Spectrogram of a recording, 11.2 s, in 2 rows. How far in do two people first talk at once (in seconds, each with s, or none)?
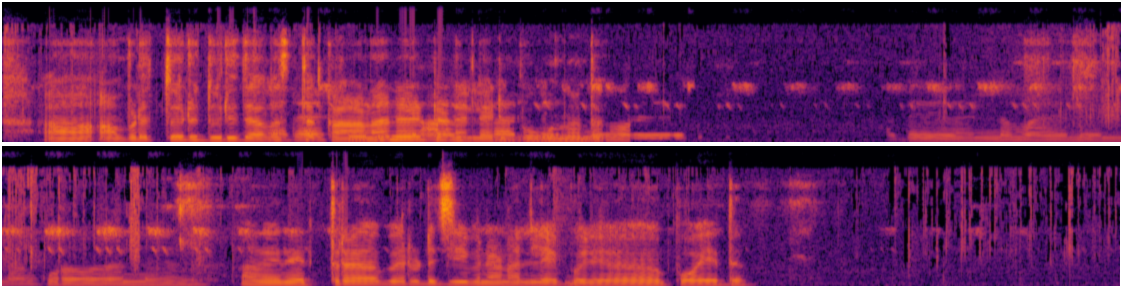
1.3 s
